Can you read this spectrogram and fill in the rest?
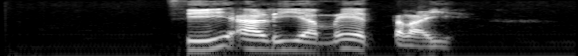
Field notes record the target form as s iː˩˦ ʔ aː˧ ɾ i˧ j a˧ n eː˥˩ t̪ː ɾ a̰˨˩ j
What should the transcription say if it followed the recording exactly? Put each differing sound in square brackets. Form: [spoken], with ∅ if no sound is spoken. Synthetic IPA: s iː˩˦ ʔ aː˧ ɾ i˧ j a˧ [m] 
